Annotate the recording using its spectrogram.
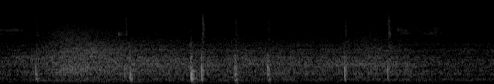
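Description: Footsteps thump quickly on a wooden floor.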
